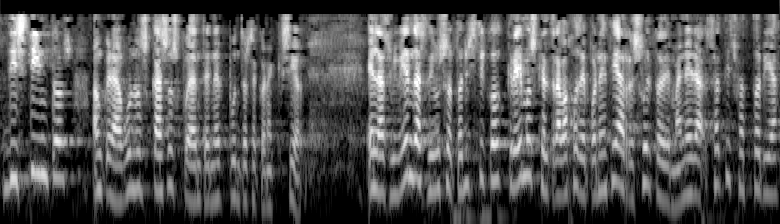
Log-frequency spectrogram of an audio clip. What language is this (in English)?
Spanish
